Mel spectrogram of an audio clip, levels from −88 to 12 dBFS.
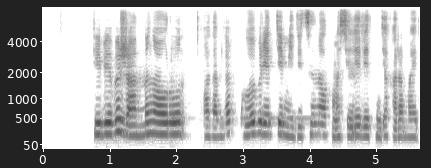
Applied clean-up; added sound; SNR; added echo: neural mask model DeepFilterNet 3.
